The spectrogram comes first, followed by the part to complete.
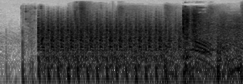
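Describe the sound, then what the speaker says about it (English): A sentry gun in Call of Duty Mobile fires a rapid, steady burst of automatic shots, loud and close, running continuously for a couple of seconds. "Sentry gun deployed."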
